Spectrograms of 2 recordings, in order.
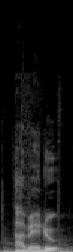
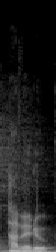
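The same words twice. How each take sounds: First: The high pitch is on the last syllable. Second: The pitch stays level across every syllable. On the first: "or at the end" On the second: "or even just flat throughout"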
